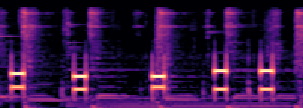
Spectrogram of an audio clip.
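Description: Touch-tone beeps from a desk telephone keypad as a number is dialled: five short two-tone key beeps, roughly two a second, over quiet background music.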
